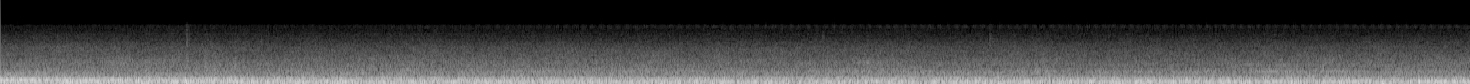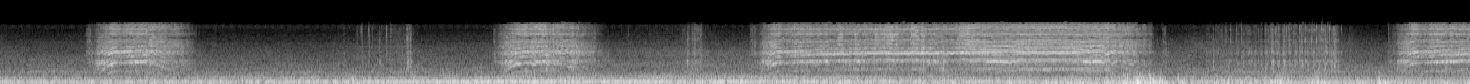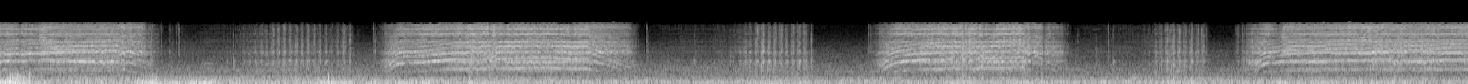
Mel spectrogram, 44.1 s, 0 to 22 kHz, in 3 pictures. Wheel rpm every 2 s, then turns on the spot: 0, 0, 0, 0, 0, 0, 0, 20, 10, 20, 20, 120, 130, 20, 100, 60, 60, 110, 10, 110, 30, 150.
26-28 30-32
